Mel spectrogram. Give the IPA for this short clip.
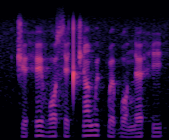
t͡ʃe˨he˦˨vɔ˧ se˨tt͡ʃã˦wɨ˧ k͡pə˨ɓɔ˨ nɛ˧ hi˧

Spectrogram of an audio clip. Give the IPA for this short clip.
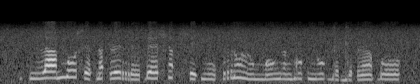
ʔĩ˨laː˦ mo˦sɘ˨ʔ ɽɐ̃˦ʔɭɘ˦rɘ˨ɓɛ˦ ɬɐ̃˦ʔɬe˨ʔjẽː˨ʔrõ˦ lũ˨mõ˨˦ɡɐ̃˦ ɡu˦ʔɲu˨˦ ɡɛ˨ɡe˨ʔɭɐ̃ː˦ ɓo˦

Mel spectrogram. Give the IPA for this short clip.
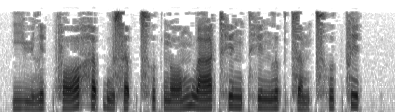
jyː˨˩lɪ˨k̚fɔː˨˥ hɐ˧p̚uː˨˩ sɐ˨˥p̚t͡sʰʊ˧k̚ n̪ɔː˨˥m waː˨˧kʰɪ˧ŋ t̪ʰɪ˧ŋlʊ˧k̚t͡sɐ˨˩m t͡sʰʊ˨˥k̚fɪ˧k̚

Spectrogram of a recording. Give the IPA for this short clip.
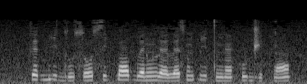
kɛ˦ɡ͡bi˦˨du˨ so˨˦si˧k͡pɔ˦bɛ˧ ɾũ˧ lɛ˨lɛ˨˦sũ˦k͡pi˦˨ tĩ˨ɾɛ̃˨hu˧ d͡ʒe˨k͡pɔ̃˨˦

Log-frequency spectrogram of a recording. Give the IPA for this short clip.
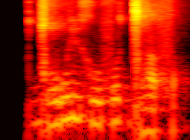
ɡ͡ǀo˨wi˦˨xu˨fʊ˦ ɡ͡ǀa˨f

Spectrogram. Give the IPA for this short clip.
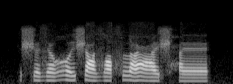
ʃə˩zə˩ ʁʷi˧˩˧ʃɑ˩zɛ˩sˤ lə˧˩˧ʕɛ˩ʃ ħɛː˩

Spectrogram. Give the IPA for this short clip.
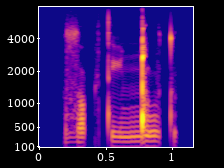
zɔktiŋ͡ǃut

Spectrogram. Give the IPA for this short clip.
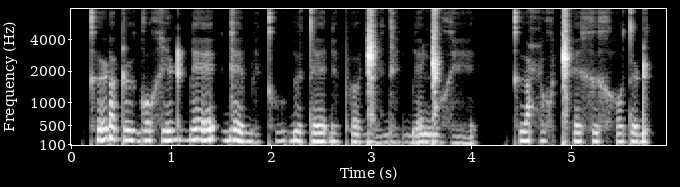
kʰɨɽa ʈʉɡo xiɖ ɡ͡be | ɡebe̤ kʰṳɠɨ teɗe̤ pʰɵɡ͡ǁe̤ de̤ ɡ͡beŋ͡ǁo̤x e̤ | kʰɨ ħṳxǁʰe xɨxhotɨɖ

